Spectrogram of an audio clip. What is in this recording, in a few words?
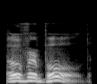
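"overbold", British English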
